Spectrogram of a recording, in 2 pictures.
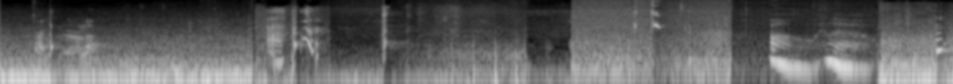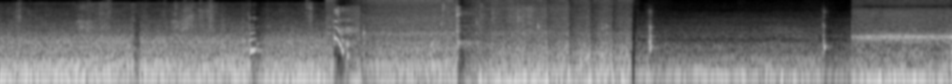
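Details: A kitten with hiccups: short, sharp hiccup sounds repeating irregularly amid music and talk.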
